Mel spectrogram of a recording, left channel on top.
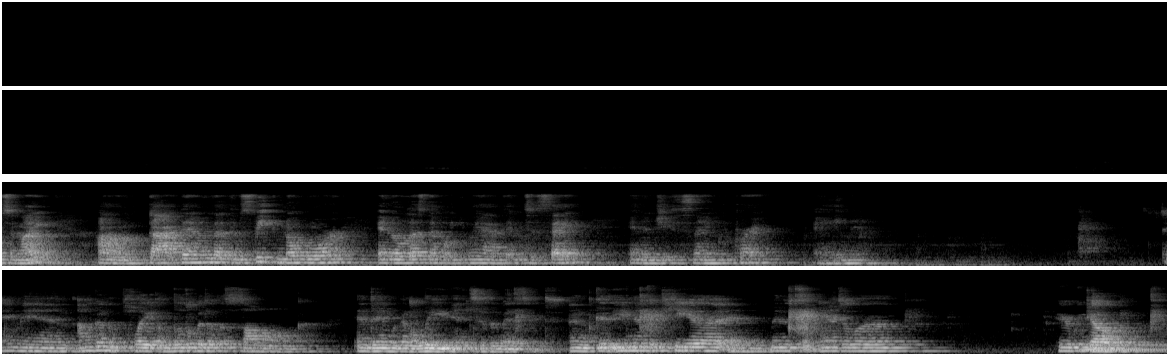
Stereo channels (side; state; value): left; silent; 60 dB below the other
